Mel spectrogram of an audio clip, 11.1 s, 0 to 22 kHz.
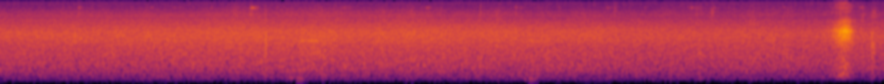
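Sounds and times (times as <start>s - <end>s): stormy weather rushing hiss: 10.3s - 10.8s.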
